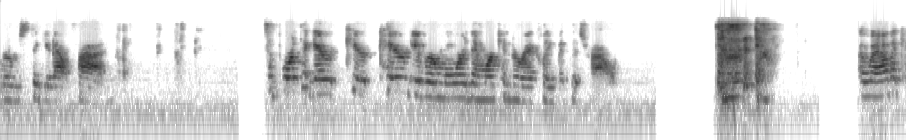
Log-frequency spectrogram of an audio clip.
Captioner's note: presenter coughs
